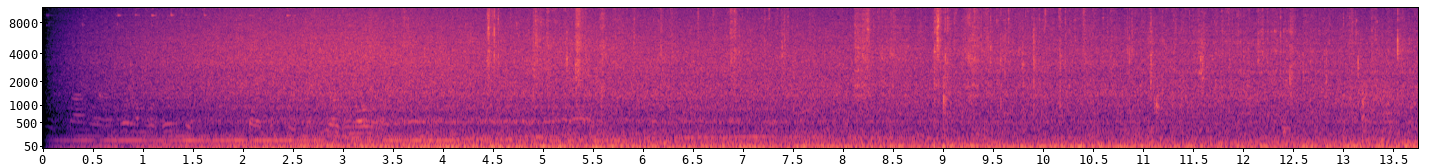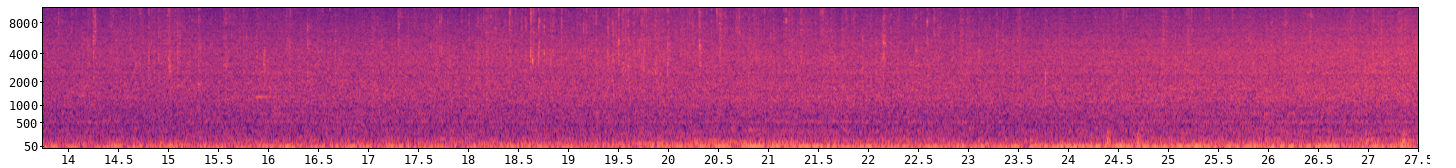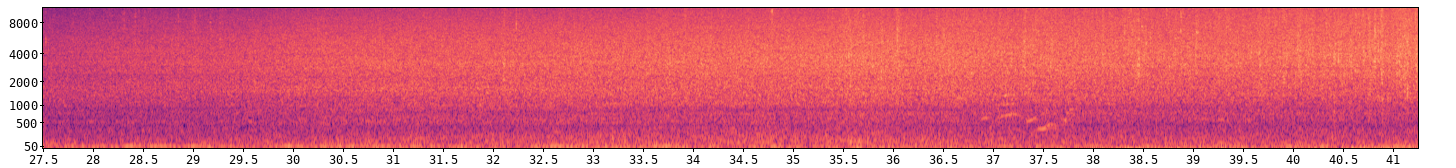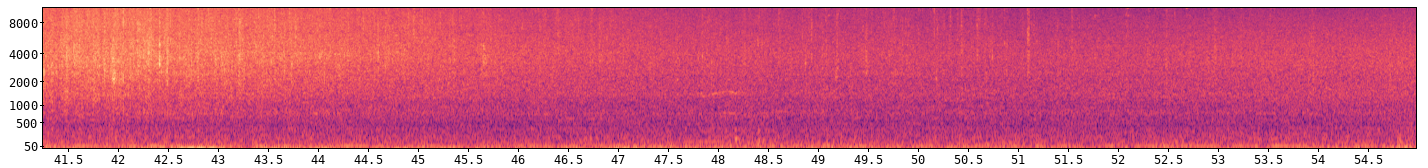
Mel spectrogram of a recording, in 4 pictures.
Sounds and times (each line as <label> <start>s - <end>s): windy storm 1.4s - 54.9s
passers-by 14.5s - 54.9s
floating leaves 25.6s - 54.9s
